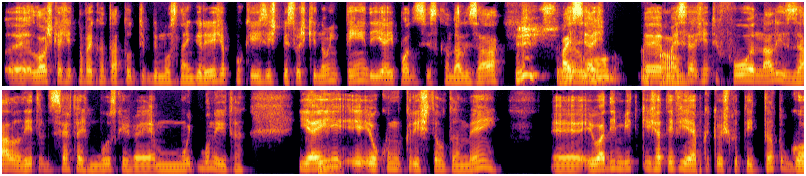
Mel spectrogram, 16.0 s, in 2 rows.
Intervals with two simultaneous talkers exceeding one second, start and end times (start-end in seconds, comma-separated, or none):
5.5-6.9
